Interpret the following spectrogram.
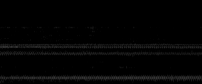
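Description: Near silence: room tone with a faint steady tone in the background.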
